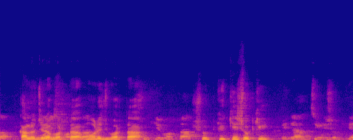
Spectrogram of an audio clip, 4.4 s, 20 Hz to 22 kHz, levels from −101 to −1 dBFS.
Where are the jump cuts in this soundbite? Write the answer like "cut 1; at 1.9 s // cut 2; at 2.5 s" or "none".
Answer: none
